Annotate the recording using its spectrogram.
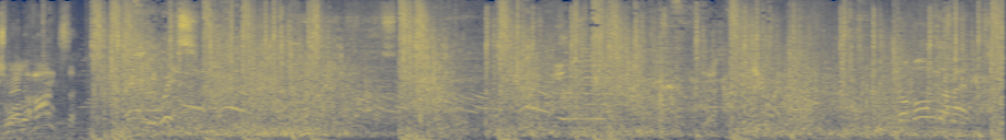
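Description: Muskets fire in rapid, crackling volleys.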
